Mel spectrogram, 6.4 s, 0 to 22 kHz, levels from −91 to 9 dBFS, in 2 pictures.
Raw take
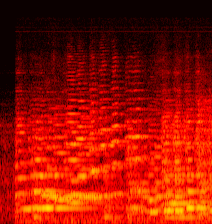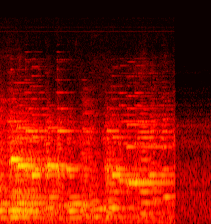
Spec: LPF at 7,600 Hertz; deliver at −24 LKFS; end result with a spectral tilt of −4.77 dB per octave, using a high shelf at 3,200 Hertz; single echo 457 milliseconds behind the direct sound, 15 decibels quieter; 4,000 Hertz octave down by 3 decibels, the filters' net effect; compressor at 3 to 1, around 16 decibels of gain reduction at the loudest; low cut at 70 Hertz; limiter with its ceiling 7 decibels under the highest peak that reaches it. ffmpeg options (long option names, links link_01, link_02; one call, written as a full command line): ffmpeg -i in.wav -af "highpass=70,lowpass=7600,highshelf=frequency=3200:gain=4,equalizer=frequency=4000:width_type=o:gain=-7,acompressor=threshold=-41dB:ratio=3,alimiter=level_in=9.5dB:limit=-24dB:level=0:latency=1,volume=-9.5dB,aecho=1:1:457:0.178,volume=18dB" out.wav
